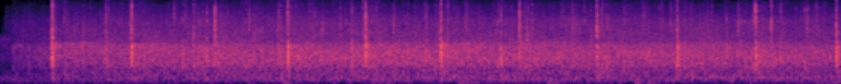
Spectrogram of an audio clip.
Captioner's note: audience applauding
